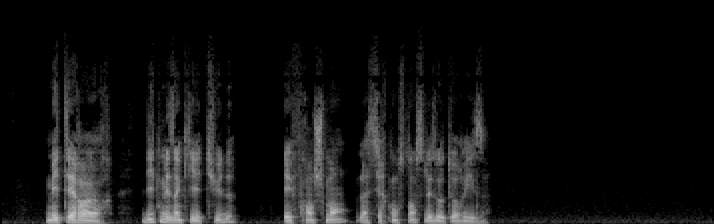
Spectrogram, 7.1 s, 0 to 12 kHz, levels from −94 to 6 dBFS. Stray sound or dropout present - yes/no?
no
